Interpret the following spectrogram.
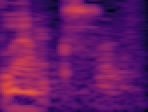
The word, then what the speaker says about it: Linux: linus and i really don't care how people pronounce my name but linux is always linux he developed a kernel and got it working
